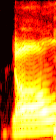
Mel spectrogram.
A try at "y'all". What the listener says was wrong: You sound like you're saying it sounds like you're saying Jarl, like a Viking.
